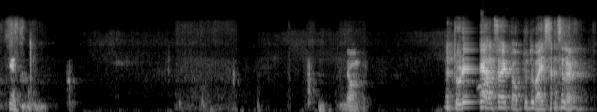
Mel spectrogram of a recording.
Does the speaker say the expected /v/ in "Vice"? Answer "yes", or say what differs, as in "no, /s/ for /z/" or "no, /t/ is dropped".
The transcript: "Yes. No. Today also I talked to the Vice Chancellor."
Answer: no, /b/ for /v/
